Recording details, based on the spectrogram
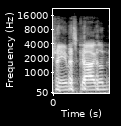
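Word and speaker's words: Seamus Coughlin: on twitter yeah it's spelled see mrs coughlin pronounced sheamus coughlin uh james cogan on twitter or just look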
